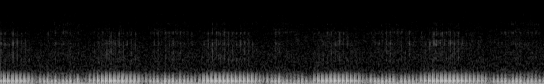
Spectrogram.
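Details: Contented domestic cat giving a deep, rumbling purr, about five breath cycles of low vibrating sound rising and falling evenly, with no other noises.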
